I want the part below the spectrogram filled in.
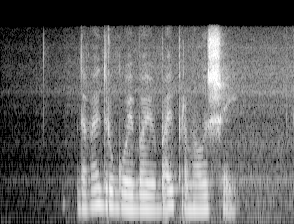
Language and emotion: Russian, neutral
